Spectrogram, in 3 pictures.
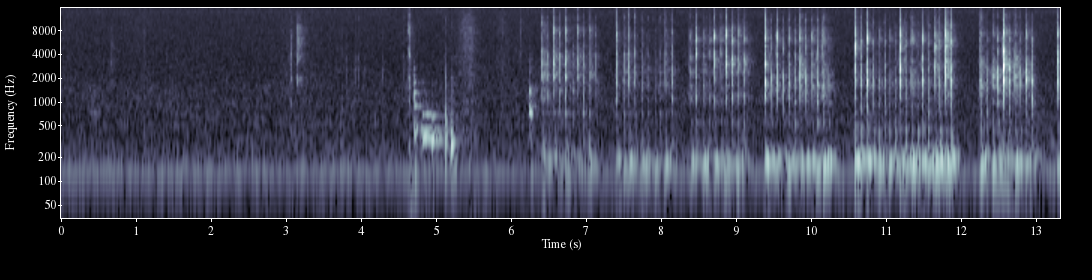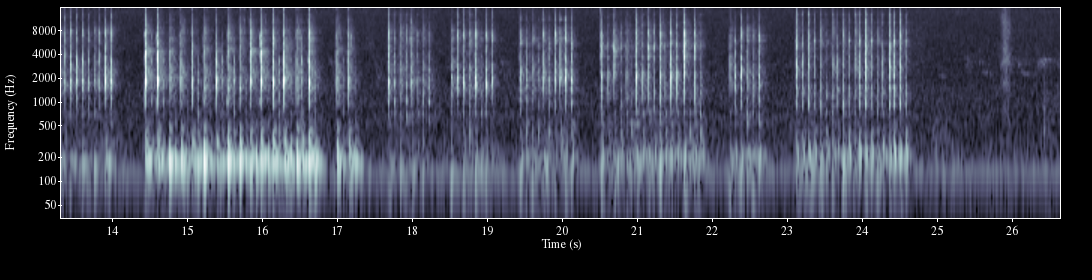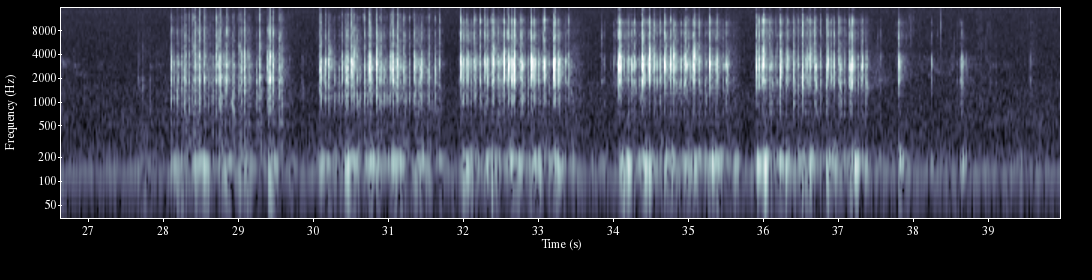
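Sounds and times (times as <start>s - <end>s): mechanical keyboard typing: 6.4s - 24.7s, 27.7s - 38.0s.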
